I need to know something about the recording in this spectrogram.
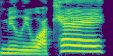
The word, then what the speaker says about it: Milwaukee: As Heather talked about on the episode, it's pronounced Milwaukee.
